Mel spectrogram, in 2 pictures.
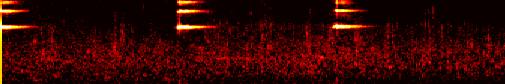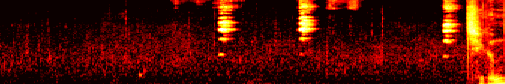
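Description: A Eurasian coot gives two short, sharp, high notes about a second and a half apart, then several clipped, rasping bursts near the end over a quiet background.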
